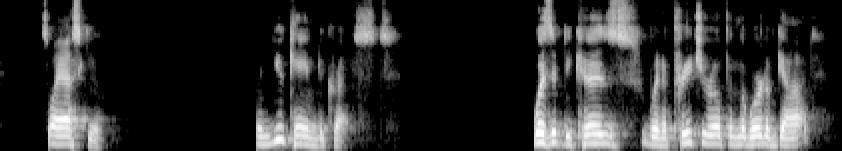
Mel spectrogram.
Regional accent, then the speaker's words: Iowa, United States; It's like, hi, I'm from Iowa.

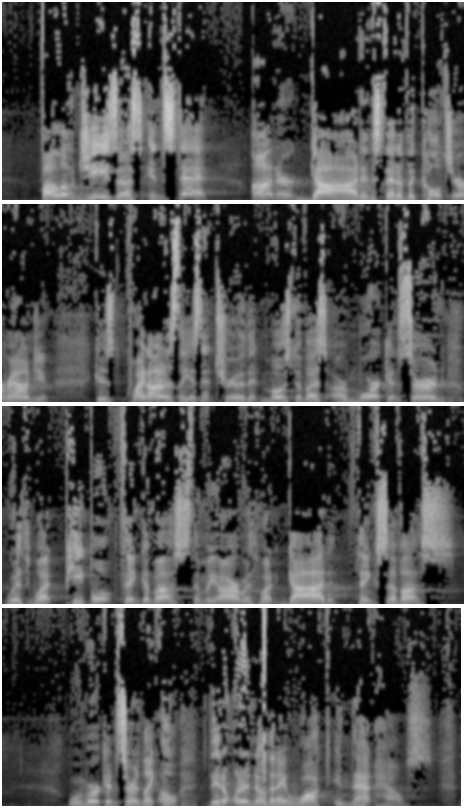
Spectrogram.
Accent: New York City, New York, United States; And so I grew up around New York City, so I seen people do this a little strange.

